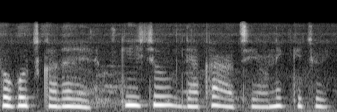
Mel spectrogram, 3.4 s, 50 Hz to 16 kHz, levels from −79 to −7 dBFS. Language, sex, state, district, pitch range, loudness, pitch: Bengali, female, West Bengal, Cooch Behar, 235-270 Hz, -17 LUFS, 250 Hz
